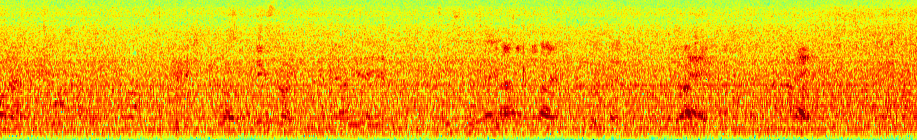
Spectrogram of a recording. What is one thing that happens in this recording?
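Men talk faintly in the distance outdoors.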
